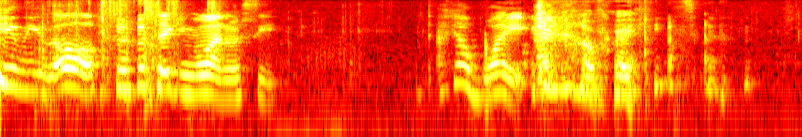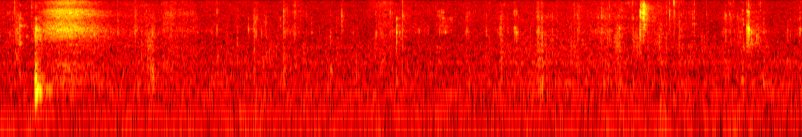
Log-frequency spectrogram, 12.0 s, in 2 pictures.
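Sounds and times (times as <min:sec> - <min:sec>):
low steady hum: 0:00.0 - 0:12.0
chewing candy: 0:05.8 - 0:12.0.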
